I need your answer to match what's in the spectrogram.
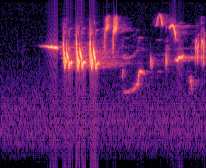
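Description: A Common Redstart sings a clear, high opening whistle, then a quick burst of warbled notes that ends in a scratchier, varied twitter.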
